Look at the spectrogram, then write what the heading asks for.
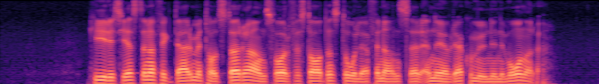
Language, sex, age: Swedish, male, 28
